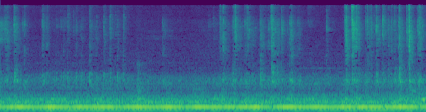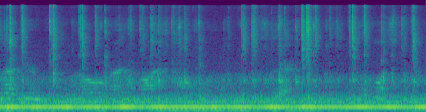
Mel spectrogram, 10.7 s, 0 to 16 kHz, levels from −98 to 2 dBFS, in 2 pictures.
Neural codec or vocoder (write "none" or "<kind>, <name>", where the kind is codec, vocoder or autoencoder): none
